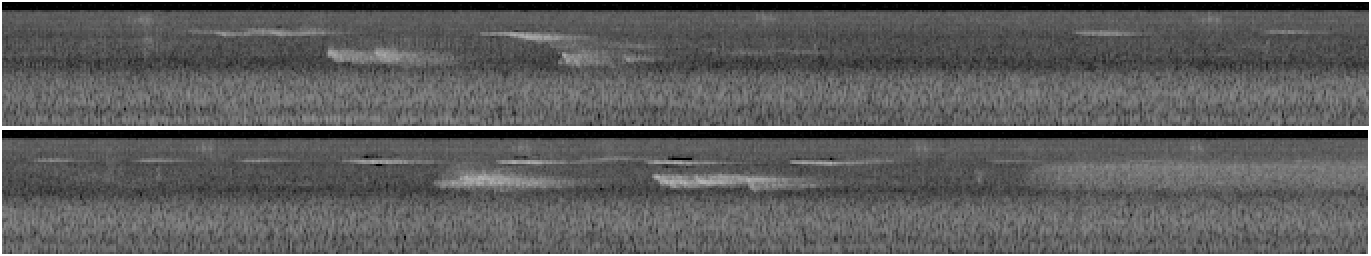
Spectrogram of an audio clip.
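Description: Distant train approaching along the line: a steady low rumble, with a faint hiss coming in near the end. Small birds chirp a few times over it.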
